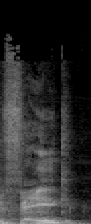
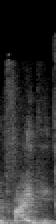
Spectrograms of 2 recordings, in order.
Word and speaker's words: Feige: It's not Kevin Feige? – No, it's Kevin Feige.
